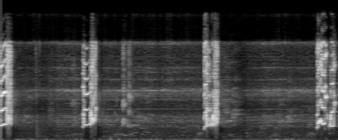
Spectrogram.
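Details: Adult fighter lovebird in the morning, meant to draw replies from silent lovebirds: isolated harsh, high squawks at irregular intervals of one to two seconds against faint low background noise.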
